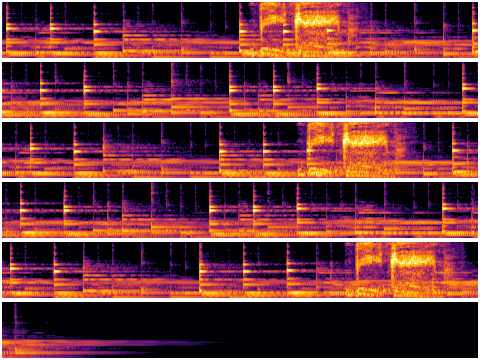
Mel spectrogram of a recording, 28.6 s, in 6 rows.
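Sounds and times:
marimba: 0:00.0 - 0:25.7
funky hang drum: 0:03.5 - 0:12.9, 0:13.7 - 0:22.5.

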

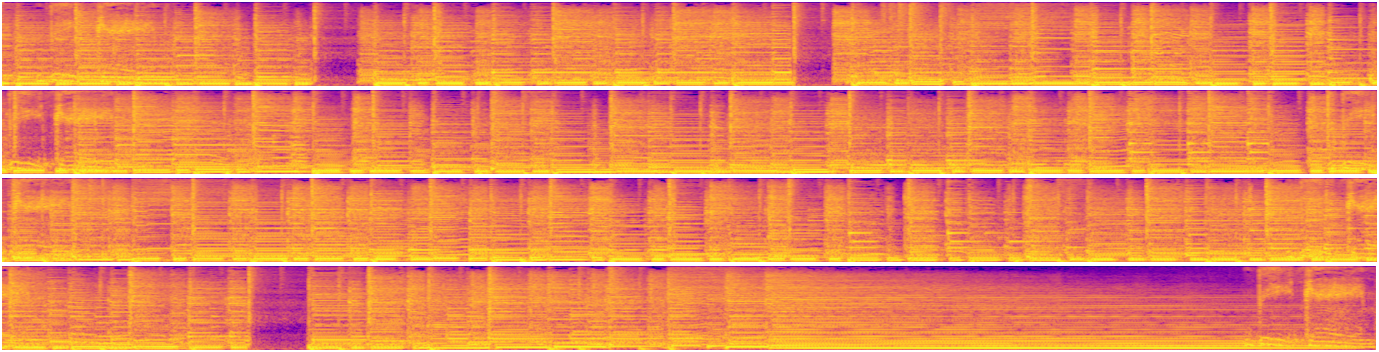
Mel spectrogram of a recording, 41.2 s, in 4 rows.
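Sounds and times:
happy warm Texas blues music: 0:00.0 - 0:40.3.

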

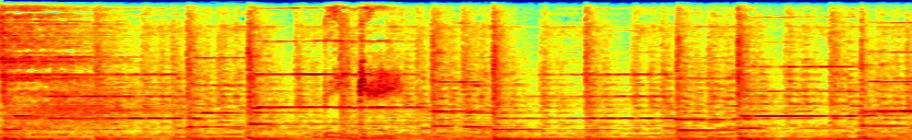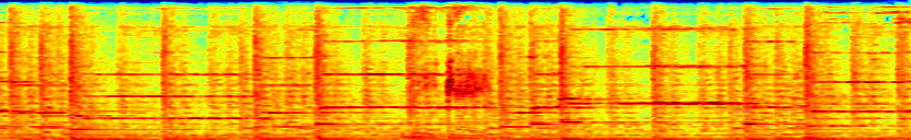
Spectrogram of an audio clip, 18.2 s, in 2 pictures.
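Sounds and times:
epic adventure music: 0:00.0 - 0:18.2.

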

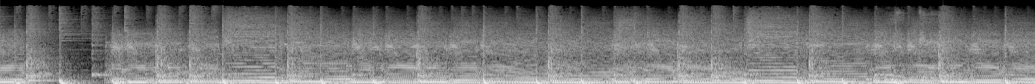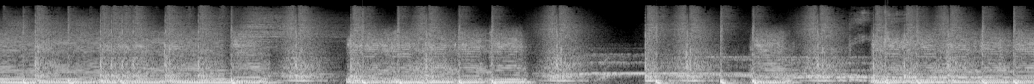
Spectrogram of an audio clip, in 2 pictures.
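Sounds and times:
powerful blues rock music: 0:00.0 - 0:20.6
gritty vocal singing: 0:08.3 - 0:10.4, 0:16.1 - 0:20.6.

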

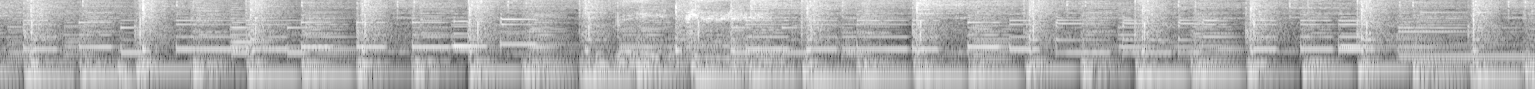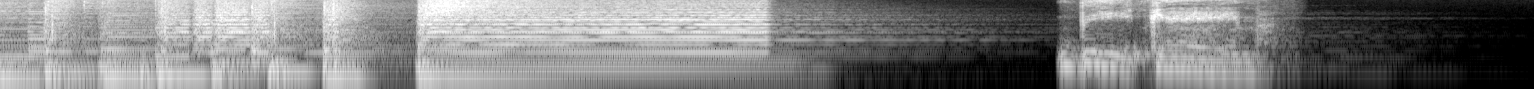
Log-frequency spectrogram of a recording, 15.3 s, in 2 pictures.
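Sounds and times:
happy swing music: 0:00.0 - 0:12.2.

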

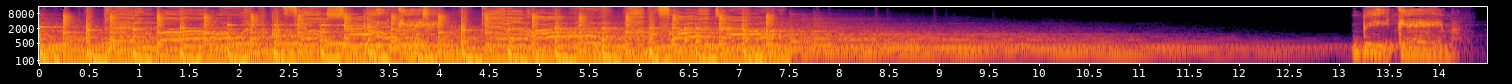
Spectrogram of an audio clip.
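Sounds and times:
fast paced club music: 0:00.0 - 0:07.6.

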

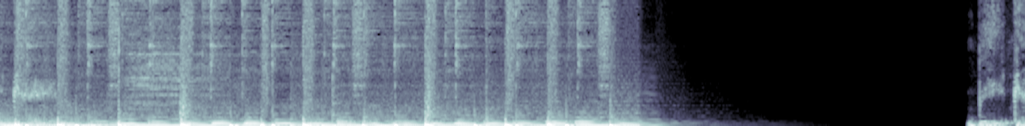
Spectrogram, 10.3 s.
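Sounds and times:
catchy upbeat funky happy pop hip hop music bed: 0:00.0 - 0:06.4.

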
